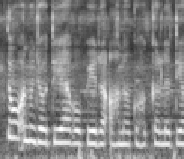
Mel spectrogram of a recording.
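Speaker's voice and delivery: ordinary delivery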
